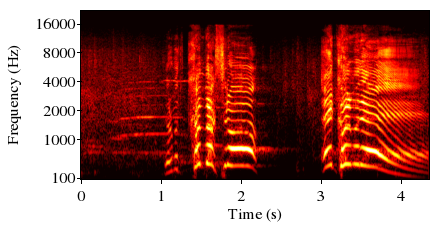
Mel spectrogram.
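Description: A man speaks loudly and with animation through a microphone in a large hall.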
